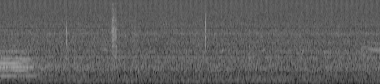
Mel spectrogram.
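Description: A diesel locomotive engine rumbles steadily as it approaches.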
